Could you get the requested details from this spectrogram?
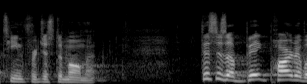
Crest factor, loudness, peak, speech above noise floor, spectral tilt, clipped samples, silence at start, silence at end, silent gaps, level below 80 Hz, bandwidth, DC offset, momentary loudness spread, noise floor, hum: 20 dB; -24 LUFS; -4 dBFS; 33 dB; -4 dB/octave; under 0.1%; 0.05 s; 0 s; none; -74 dBFS; 12.5 kHz; under 0.1%; 13 LU; -56 dBFS; none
